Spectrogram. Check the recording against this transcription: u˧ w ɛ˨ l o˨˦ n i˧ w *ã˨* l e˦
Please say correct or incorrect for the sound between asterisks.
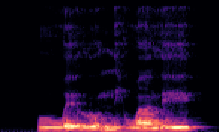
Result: incorrect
